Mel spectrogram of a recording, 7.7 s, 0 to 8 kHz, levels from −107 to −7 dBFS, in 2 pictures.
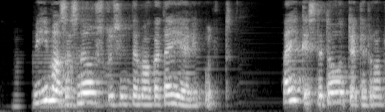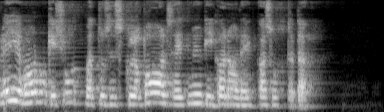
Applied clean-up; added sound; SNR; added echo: neural mask model DeepFilterNet 3.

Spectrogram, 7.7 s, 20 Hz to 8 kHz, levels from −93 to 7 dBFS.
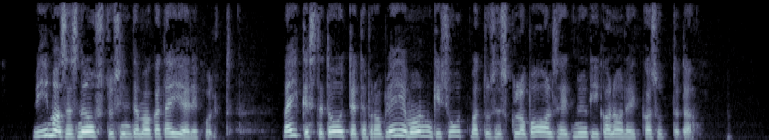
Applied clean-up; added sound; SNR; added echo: none; none; none; none.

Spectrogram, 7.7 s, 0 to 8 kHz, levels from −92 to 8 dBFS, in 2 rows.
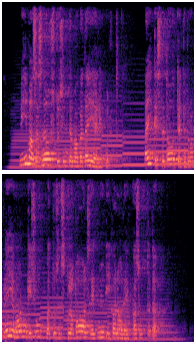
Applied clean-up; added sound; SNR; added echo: none; Wind instrument, woodwind instrument; 13 dB; reverberation time 0.7 s.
